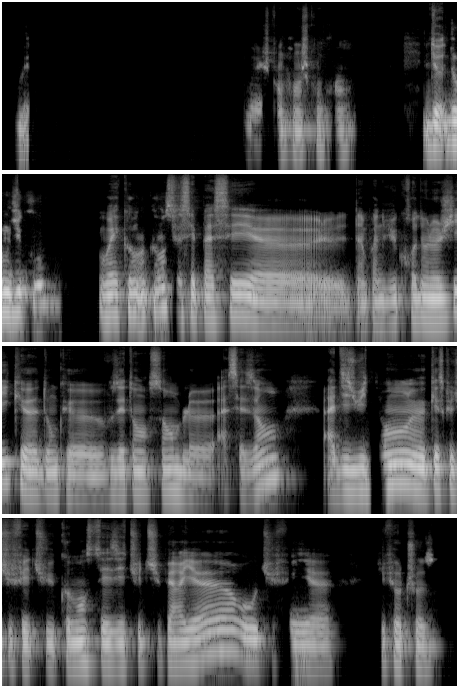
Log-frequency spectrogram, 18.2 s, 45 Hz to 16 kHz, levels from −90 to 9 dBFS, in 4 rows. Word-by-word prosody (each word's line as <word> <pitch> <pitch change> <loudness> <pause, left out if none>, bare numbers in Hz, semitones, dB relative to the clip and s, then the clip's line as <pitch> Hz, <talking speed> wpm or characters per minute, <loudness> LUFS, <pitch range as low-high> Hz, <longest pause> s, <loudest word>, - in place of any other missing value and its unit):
Ouais. - - -8 2.2
Ouais, - - -12
je - - -12
comprends, 90 - -7
je - - -5
comprends. 90 0 -12 0.7
Do - - +4
donc 125 +1 +8
du 130 +1 +3
coup, 165 +4 -1 0.5
ouais, 120 0 +2
co 125 0 +1
comment 145 - -1
ça 145 -4 -4
s'est 120 - 0
passé, 110 +1 +3
heu, 95 -1 0
d'un - - -6
point 95 - -5
de 95 - -3
vue 95 +1 -3
chronologique, 105 +6 +2
heu, 100 -3 +4
donc, 95 +1 -3
heu, 90 -1 -2
vous 100 +1 -3
êtes 100 0 -2
ensemble, 100 0 -2
heu, 85 -1 -7
à - - -8
16 95 +2 -3
ans, 155 +7 -2 0.4
à 95 - +1
18 105 0 +1
ans, 130 +1 +5
heu, 110 -1 +7
qu'est-ce 115 0 +1
que 110 - -2
tu 100 0 -5
fais? 100 -2 -2
Tu 95 0 -6
commences 105 +1 0
tes 100 -1 0
études 100 0 -5
supérieures 120 +9 +1
ou 115 -2 +3
tu 115 - -12
fais, 100 - -10 0.2
heu, 95 0 -6 0.4
tu - - -11
fais - - -9
autre - - -2
chose? 175 - -5
105 Hz, 175 wpm, -24 LUFS, 95-120 Hz, 2.2 s, donc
